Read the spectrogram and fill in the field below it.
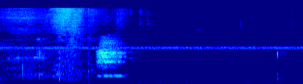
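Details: Near Morghatti Forest Rest House in Jim Corbett National Park, a sambar deer gives a single loud, abrupt honking bark, an alarm call at a tiger that came near.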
